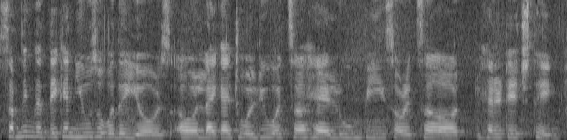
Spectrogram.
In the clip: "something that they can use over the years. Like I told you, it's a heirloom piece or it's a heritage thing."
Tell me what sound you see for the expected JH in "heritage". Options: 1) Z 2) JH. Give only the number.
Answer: 2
